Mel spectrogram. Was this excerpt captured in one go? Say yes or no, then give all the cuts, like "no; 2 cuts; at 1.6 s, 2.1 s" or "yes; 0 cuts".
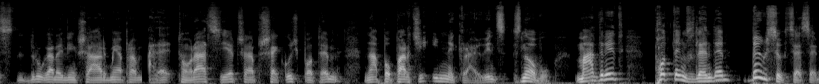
no; 1 cut; at 1.4 s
